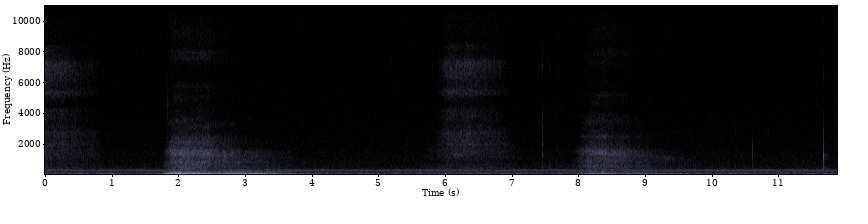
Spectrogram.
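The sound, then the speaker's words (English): Slow, deep breathing in through the nose and out through the mouth during a guided relaxation: a few soft, airy breaths, two of them louder and longer, over a steady low hum. “Deep breath. In through your nose and out through your mouth.”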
